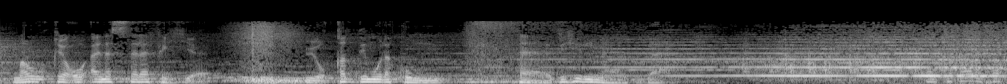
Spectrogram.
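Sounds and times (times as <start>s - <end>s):
speech: 0.1s - 6.4s
train horn blaring in a multi-toned blast: 4.3s - 10.0s.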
